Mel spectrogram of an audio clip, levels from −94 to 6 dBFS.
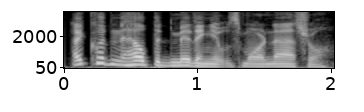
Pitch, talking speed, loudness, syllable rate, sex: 150 Hz, 235 wpm, -18 LUFS, 6.3 syllables/s, male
